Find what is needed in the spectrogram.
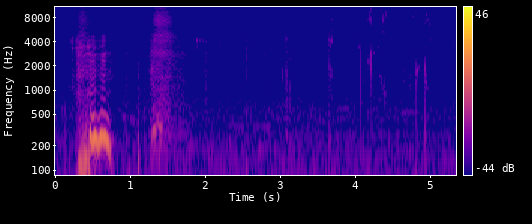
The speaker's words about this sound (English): Sorry, I'm chewing. Just give me like 2 seconds or like three or five. This is like ASMR.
